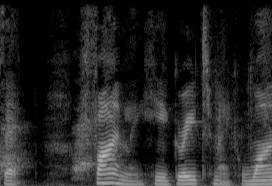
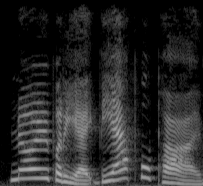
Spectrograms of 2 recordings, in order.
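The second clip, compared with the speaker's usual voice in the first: high, louder cartoon mouse girl; Minnie voice; 10 semitones higher, 6 dB louder than usual. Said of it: "Minnie said".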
